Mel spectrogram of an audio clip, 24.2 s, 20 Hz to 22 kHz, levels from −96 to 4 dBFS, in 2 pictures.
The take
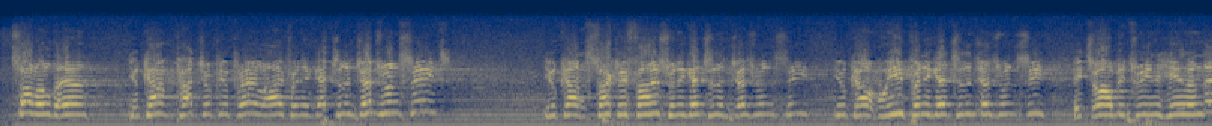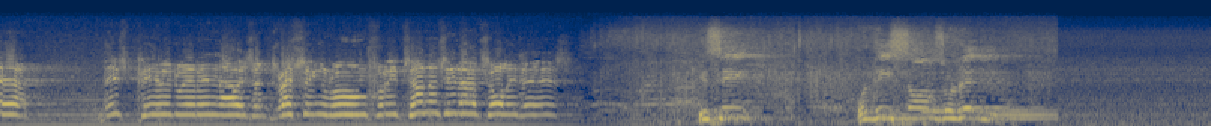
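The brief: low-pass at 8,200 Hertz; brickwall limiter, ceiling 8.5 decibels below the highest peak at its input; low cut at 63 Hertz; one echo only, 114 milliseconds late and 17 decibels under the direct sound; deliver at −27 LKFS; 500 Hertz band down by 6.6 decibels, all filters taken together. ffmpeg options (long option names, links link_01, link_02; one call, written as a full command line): ffmpeg -i in.wav -af "highpass=63,lowpass=8200,equalizer=frequency=500:width_type=o:gain=-9,alimiter=limit=-17dB:level=0:latency=1,aecho=1:1:114:0.141,volume=0.5dB" out.wav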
